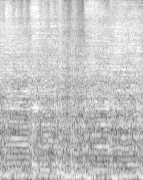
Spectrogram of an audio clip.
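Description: Death metal band playing live and loud: heavily distorted electric guitars and bass over a full drum kit.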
